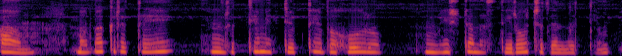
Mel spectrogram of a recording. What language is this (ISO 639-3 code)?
san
